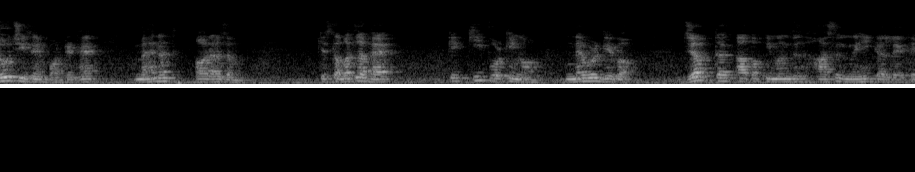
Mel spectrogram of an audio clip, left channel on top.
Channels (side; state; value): right; silent; 52 dB below the other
